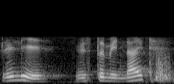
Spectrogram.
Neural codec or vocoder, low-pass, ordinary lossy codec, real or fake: vocoder, 44.1 kHz, 128 mel bands every 256 samples, BigVGAN v2; 3.6 kHz; none; fake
